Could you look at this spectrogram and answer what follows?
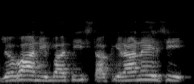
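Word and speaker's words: Giovanni Battista Piranesi: greatest giovanni batista piranesi italian pronunciation is this one giovanni batista piranesi also known as simply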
